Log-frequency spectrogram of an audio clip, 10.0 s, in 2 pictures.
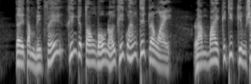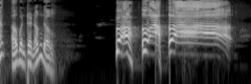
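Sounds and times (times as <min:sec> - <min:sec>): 
speech: 0:00.3 - 0:06.2, 0:07.3 - 0:08.6
man wailing and moaning in agony: 0:07.4 - 0:09.8.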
